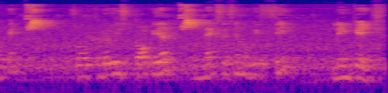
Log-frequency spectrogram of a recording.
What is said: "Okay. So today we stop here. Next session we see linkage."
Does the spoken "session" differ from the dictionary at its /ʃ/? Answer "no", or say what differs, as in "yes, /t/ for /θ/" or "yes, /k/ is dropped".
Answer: yes, /s/ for /ʃ/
